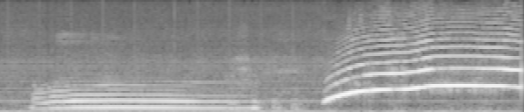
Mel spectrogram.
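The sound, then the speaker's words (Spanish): An ambulance siren blares loud, holding a steady low tone before sweeping upward into a high, rising wail, with no voices over it. “Pinches ambulancias.”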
